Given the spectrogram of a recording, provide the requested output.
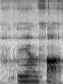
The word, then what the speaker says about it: Ein Sof: Jewish mystics often refer to it as Ein Sof. It's spelled E-I-N, then S-O-F, which means, excuse me, endlessness.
